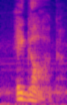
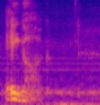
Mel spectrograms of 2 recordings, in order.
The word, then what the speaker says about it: Agag: agagite comes from and it is pronounced agog you can see it here just barely but it is pronounced agog there's a prophecy coming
